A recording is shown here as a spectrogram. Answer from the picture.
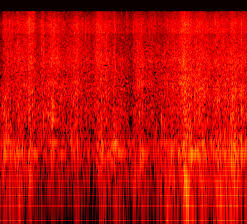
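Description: Plastic bubble wrap crinkling and crackling steadily as it is handled and peeled open by hand.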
